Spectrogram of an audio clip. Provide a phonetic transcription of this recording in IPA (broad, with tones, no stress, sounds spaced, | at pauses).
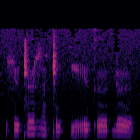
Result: ɬ ʉ˧˩ ǁ ɵː˥ ɮ a̤˥ ǁ u˩˧ kː i˩˧ r ʉ˧ kʼ ɵː˧ | ɖ ɵː˧˩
